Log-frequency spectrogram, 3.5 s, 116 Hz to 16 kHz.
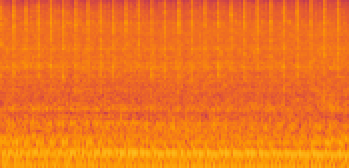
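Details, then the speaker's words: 2011 GMC Sierra 1500 swapped to a 6.2L L92 V8, after a full-throttle pull: sharp, even tick about eight per second over a deep idle; exhaust manifold gasket leak, likely the right side, cheap gaskets likely blown. "So you can hear that tick. Definitely got a bit of a leak on the exhaust manifold here."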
